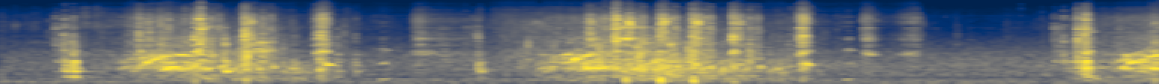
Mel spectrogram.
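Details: Westinghouse generator being rehabbed (dirty carburetor, dirty fuel, plugged exhaust), pull-started after starting fluid with the choke on: it briefly catches and sputters, then dies, with air hissing from the muffler. The engine catches but will not keep running.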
